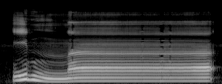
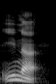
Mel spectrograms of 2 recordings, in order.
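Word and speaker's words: إنّا: poinner kalkausar penjelasannya adalah lafal Inna ditekan karena bertasydid ingat Inna bukan enak tapi inep Adapun panjang suaranya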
